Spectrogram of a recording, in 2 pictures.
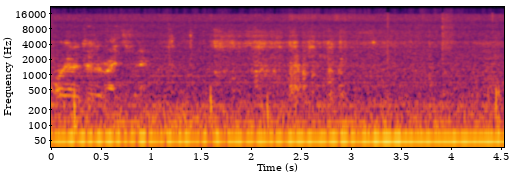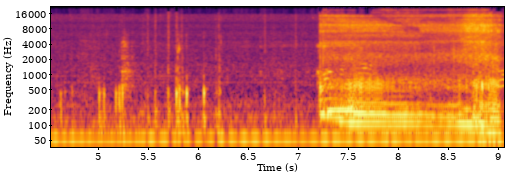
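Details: Soft low rumbling breaths from a dog sleeping with its eyes open, then a louder snoring breath with a rattling vibration at the end, with some room noise; dog snoring.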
